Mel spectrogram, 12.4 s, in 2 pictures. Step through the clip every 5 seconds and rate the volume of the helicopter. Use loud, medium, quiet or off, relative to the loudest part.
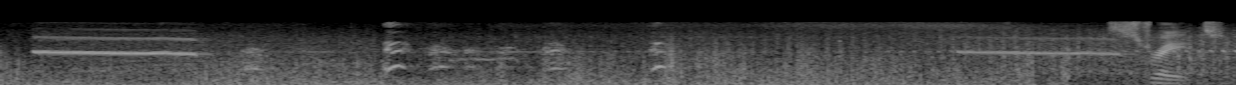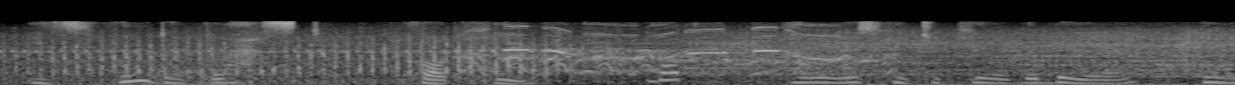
medium, loud, loud.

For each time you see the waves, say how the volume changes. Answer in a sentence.
You can hear the waves from 0.0 to 7.5 s, getting quieter.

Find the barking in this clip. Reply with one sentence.
You can hear the barking from 1.2 to 3.5 s and from 8.4 to 10.7 s.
